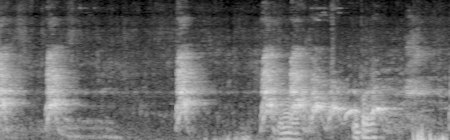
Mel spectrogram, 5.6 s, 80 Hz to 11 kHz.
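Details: Puppies offered for sale in India on 7 December 2020, one of many breeds listed: short, harsh dog barks or yelps come in separate bursts, roughly five over six seconds, with a long quiet gap after the first.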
